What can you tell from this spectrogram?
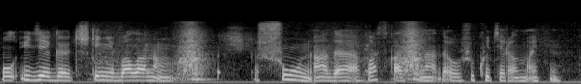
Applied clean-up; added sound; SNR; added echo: none; Sawing; 8 dB; none.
